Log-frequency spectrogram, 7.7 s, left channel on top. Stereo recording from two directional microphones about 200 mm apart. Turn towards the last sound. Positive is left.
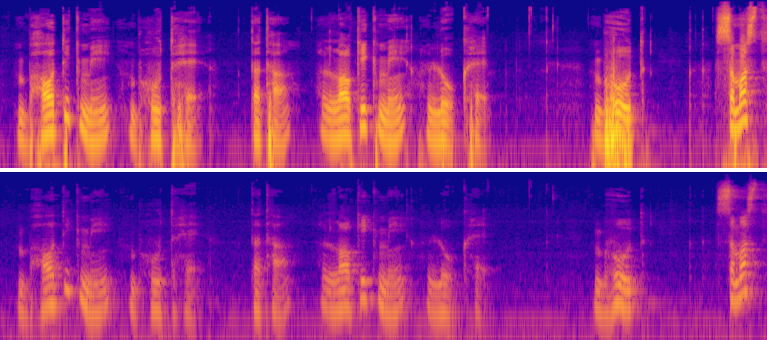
turn(degrees=45)  # may be behind; listen again after turning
